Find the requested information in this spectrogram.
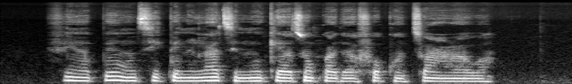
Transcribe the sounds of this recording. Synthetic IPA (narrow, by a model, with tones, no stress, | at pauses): fi˧j̃ã˨k͡pe˦ũ˧˦ti˧k͡pe˧nũ˧˦la˦ti˧mũ˦ki˦a˧tũ˦k͡pa˧da˨fɔ˧˦kã˨tã˨˦a˧ɾa˧wa˧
